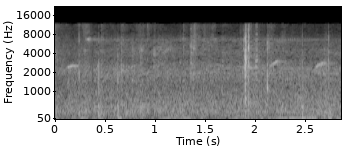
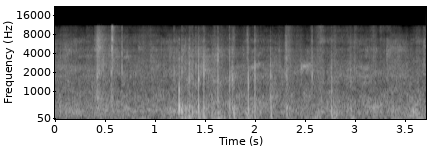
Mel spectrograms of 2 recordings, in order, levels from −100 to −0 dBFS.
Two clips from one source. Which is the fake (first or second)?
second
